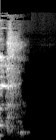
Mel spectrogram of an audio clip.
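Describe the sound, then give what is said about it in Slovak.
A single short sneeze, a sharp burst of breathy noise lasting about half a second before cutting off into silence, with no talking. “na zdravie”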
